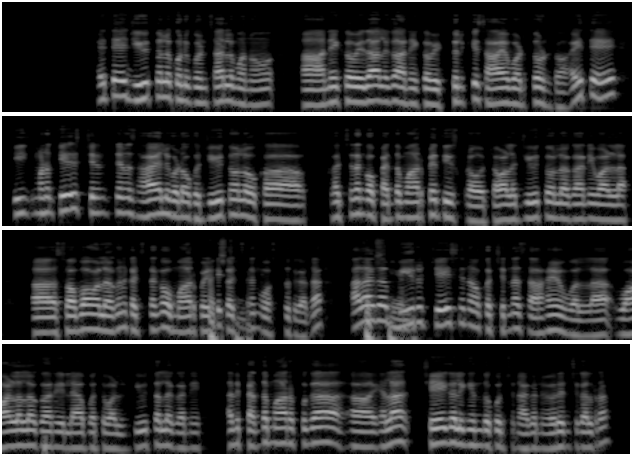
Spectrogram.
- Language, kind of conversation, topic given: Telugu, podcast, ఒక చిన్న సహాయం పెద్ద మార్పు తేవగలదా?
- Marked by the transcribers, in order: other background noise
